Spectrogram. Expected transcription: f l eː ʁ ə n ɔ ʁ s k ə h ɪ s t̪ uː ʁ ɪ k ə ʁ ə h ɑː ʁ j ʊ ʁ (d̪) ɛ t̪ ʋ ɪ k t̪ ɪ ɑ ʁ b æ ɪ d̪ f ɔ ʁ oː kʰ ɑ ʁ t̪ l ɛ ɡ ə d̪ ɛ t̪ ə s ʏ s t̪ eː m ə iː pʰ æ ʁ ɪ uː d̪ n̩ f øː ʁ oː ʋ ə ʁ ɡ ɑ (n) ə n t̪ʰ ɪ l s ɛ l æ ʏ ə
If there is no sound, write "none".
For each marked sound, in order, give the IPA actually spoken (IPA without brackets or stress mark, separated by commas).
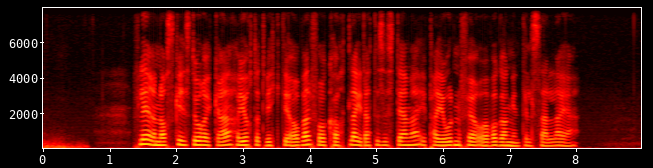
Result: t̪, ŋ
